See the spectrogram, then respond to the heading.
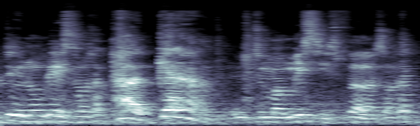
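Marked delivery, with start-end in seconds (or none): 0.7-1.4 sharp high yell of get down; shouting at dog. Retold or imitated. Retelling yelling at his big dog to get down. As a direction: bark the command at a dog.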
